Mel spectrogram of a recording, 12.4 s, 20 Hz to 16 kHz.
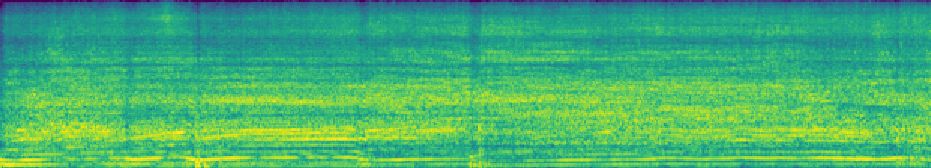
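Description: Holden VR Commodore's 3.8-litre Buick V6 held at high revs during a burnout, the rear tyres spinning against the track under a loud hiss of tyre noise. The revs dip briefly and pick up again about three times in the first half, then hold steady.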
